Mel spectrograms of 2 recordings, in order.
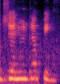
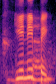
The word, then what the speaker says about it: guinea pig: और एक मैम क्या बोलते हैं इसको, genuine pig. Guinea pig. That is pronounced like guinea pig.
